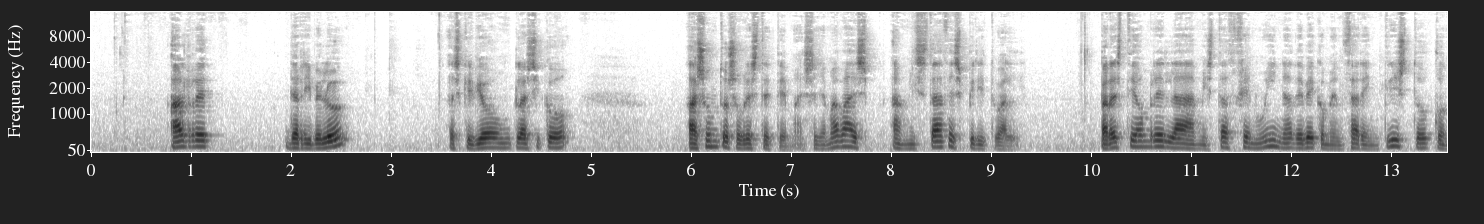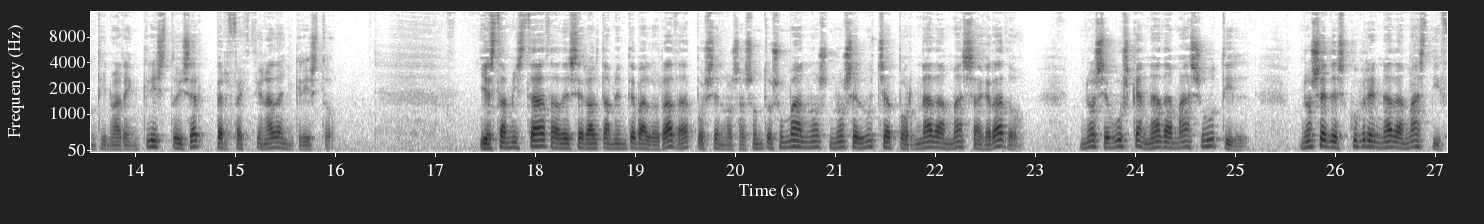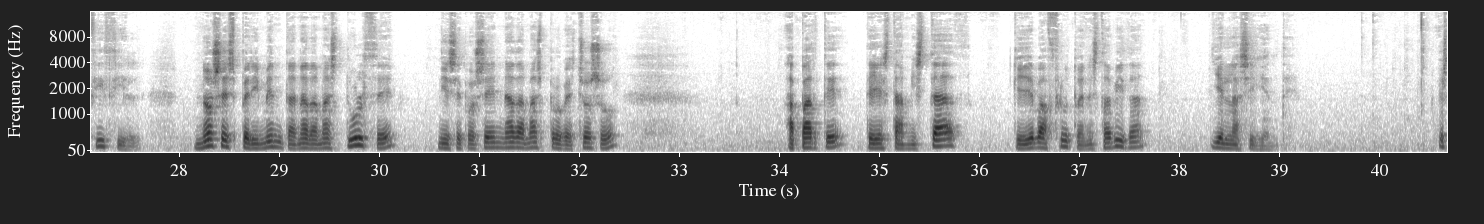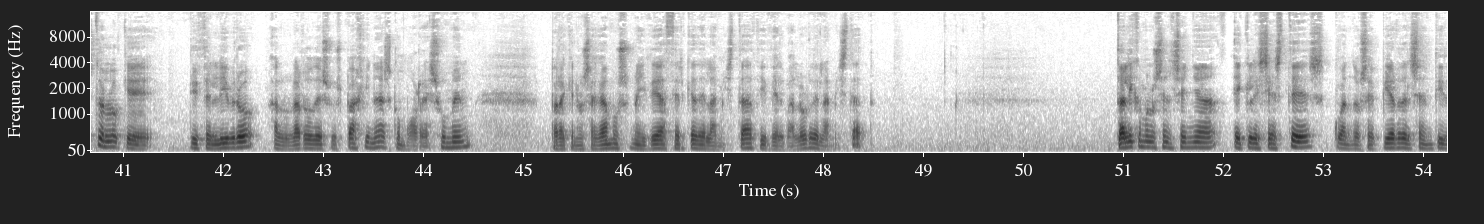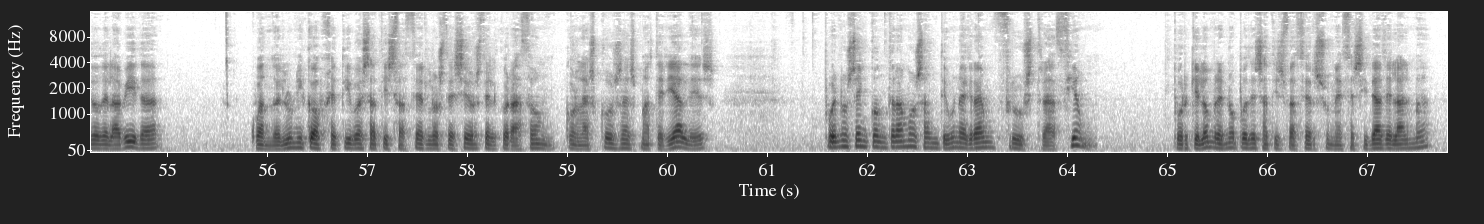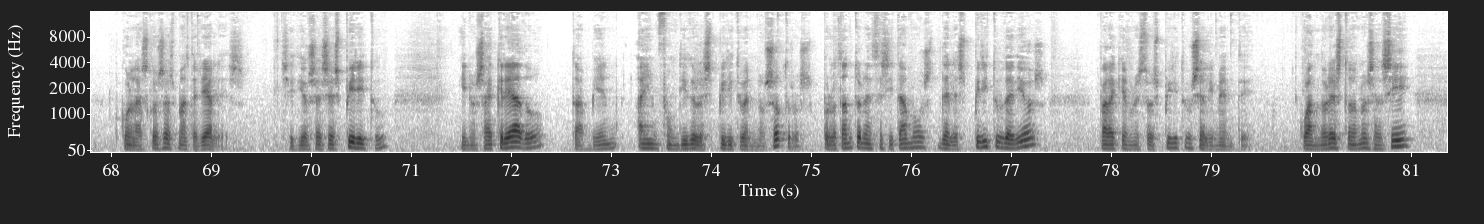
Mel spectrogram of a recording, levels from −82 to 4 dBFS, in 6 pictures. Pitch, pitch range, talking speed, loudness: 120 Hz, 105-135 Hz, 150 wpm, -21 LUFS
